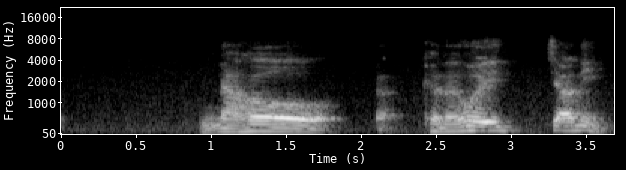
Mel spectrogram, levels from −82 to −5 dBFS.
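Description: Listening to this speech clip, nothing stood out as a technical problem.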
